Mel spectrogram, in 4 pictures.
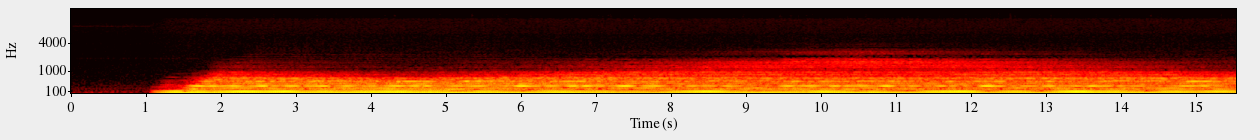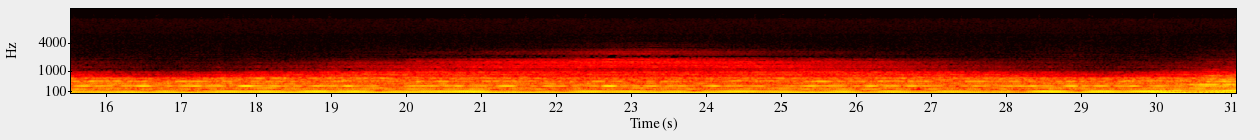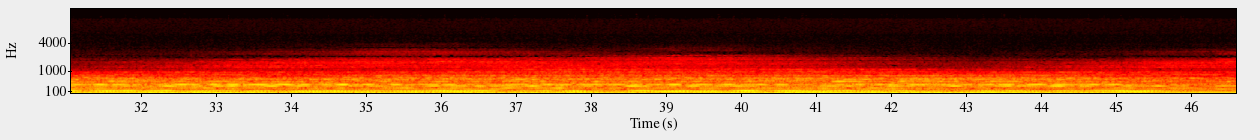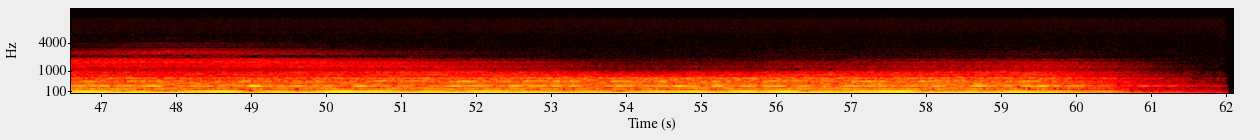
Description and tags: horror sound #4
Short horror sound to add tension to a project. Created with a syntheziser and recorded with MagiX studio.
